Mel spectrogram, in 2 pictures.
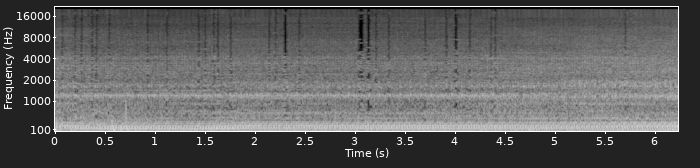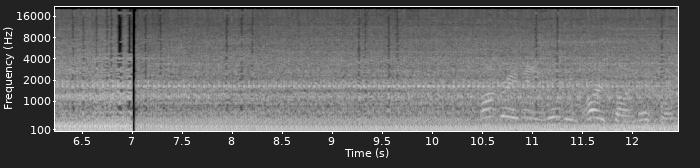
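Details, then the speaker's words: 1994 Saturn boneyard car idling after a 20°F February cold start, only oil checked and water added: steady, even four-cylinder idle with smooth low hum, no knocks or misses; normal. "We got the Saturn running, we got the Metro running, and Chevette running."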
